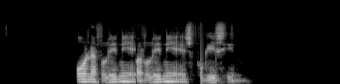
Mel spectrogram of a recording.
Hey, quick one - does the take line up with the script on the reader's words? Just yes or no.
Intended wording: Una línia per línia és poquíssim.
yes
